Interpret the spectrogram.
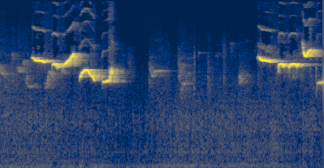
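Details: Oriental magpie-robin lure recording: bright whistled phrases of sliding, warbling notes, a loud phrase for over a second, a pause with faint notes, then another clear whistled phrase at the end.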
